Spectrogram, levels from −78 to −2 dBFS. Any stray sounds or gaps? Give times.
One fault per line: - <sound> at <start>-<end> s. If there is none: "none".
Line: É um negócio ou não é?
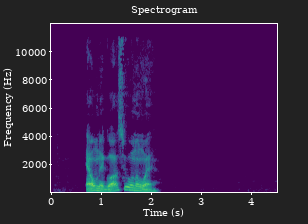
none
